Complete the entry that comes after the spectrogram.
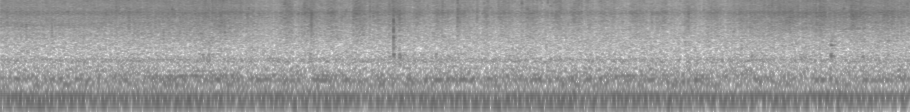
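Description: Cubed liver and sliced peppers sizzling in a frying pan, with the crackling picking up from about two and a half seconds in as a spatula stirs them, and one sharp tick about four seconds in. A steady low hum runs underneath.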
